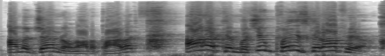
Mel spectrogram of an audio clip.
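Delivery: put-on high, clipped Core accent, faintly breathless; a flustered general in a clipped Core accent. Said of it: "a clipped core accent said, rather breathlessly".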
